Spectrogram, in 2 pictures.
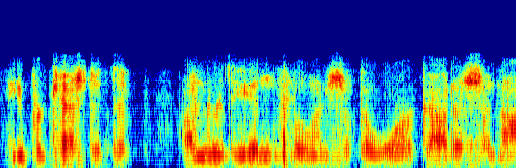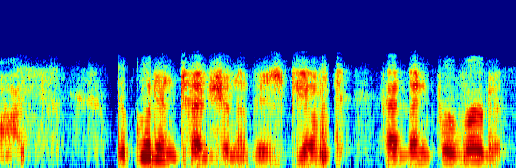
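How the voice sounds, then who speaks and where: A man hosting a radio show, speaking in halting, deliberate phrases with a husky voice, as storyteller and presenter. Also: mid-range voice, wildly swooping pitch, no echo. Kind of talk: informal show introduction and dramatic story reading. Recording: tinny phone-line radio sound.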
